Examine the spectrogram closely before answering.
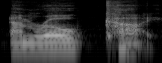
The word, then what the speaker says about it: Amro Kai: And he's very careful to put the accent on the second syllable here, Amro Kai.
